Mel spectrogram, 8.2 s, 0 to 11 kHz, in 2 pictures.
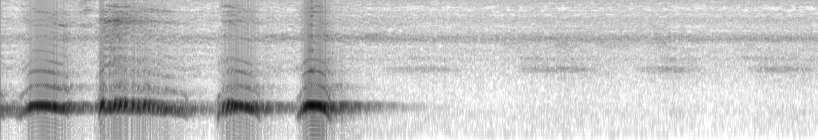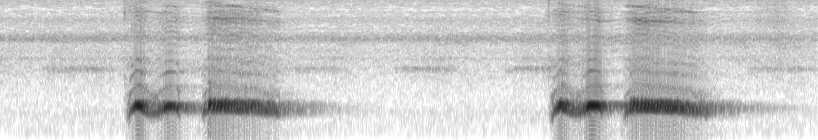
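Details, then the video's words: Spotted dove calling energetically in the kuk-kuk style, used as a lure to make other doves answer; a quick run of three low husky coos, then two shorter coo phrases after long silent pauses. "Suara Burung Tekukur Gacor Kuk 2 Untuk Pancingan Derkuku"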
